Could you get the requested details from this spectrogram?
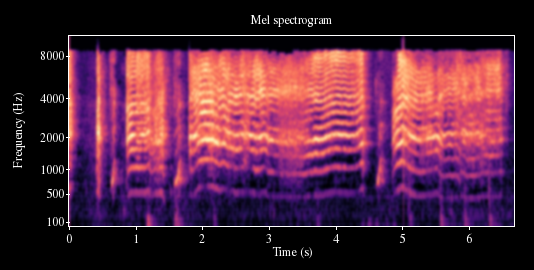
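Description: High-pitched, sustained infant cry with rhythmic wails separated by brief breaths, in a small room.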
